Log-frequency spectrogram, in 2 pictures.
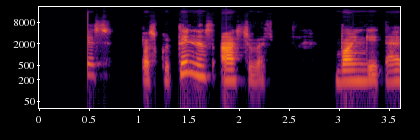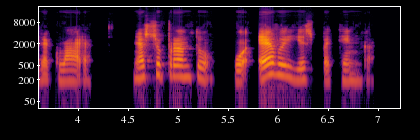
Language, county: Lithuanian, Alytus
